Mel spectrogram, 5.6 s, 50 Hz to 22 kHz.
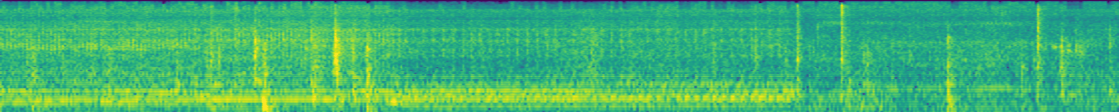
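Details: Panasonic PV-V4521A VHS VCR bought at auction, trying to play an Apollo 13 tape: thin whirring whine with irregular clicks that stops and starts; the tape mechanism isn't running right, cause not yet found.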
